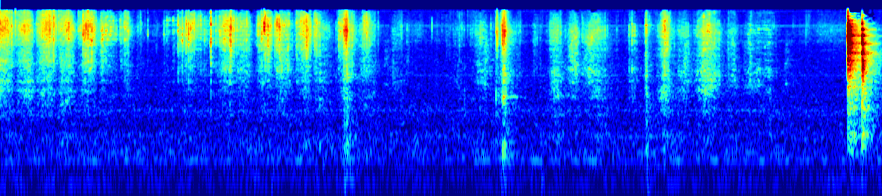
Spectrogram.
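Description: Knife sawing through a crisp grilled bread sandwich on a wooden cutting board: quick back-and-forth rasping strokes, about four a second, for the first few seconds, then a few scattered clicks and one short, louder stroke near the end.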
